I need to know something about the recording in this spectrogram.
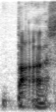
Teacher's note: she did this terrible crime that teachers used to stop us doing, which is using the glottal stop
